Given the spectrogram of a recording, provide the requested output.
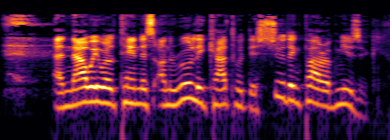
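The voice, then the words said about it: Poor Ricardo Montalban-style accent. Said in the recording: “That was my poor attempt at an accent. ... I thought it was very Ricardo Montalban.”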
